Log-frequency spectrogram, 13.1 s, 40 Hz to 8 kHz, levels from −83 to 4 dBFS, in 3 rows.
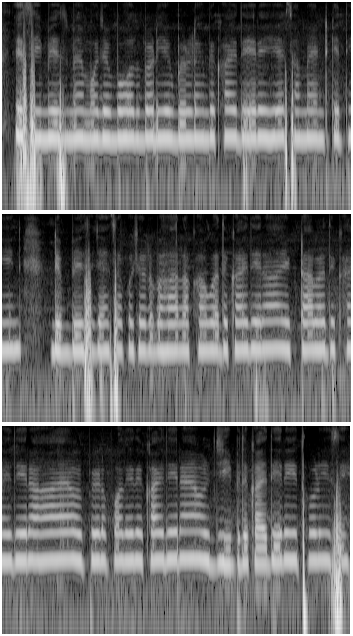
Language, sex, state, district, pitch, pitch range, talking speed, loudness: Hindi, female, Uttar Pradesh, Hamirpur, 250 Hz, 245-255 Hz, 220 wpm, -18 LUFS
